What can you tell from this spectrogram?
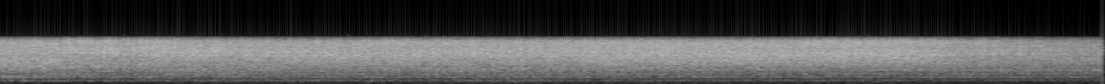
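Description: Model trains running on the layout's track: a steady whirring rattle of small electric motors and wheels rolling on rail, easing slightly near the end.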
